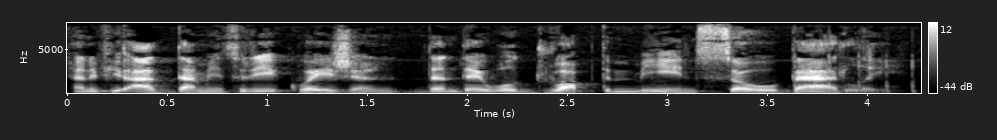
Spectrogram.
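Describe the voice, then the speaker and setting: A man's voice: lively intonation, normal speed, breathy edge. A man teaching a statistics lesson, explaining step by step and lifting his voice to stress key points. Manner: explanatory, rises in pitch to stress key words. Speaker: math teacher. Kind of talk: recorded statistics lecture.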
